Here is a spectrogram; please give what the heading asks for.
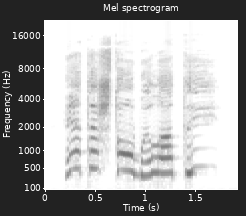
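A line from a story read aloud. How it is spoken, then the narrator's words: Shout of sudden realization. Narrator (Russian): закричала Лиска, как только осознала, что происходит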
